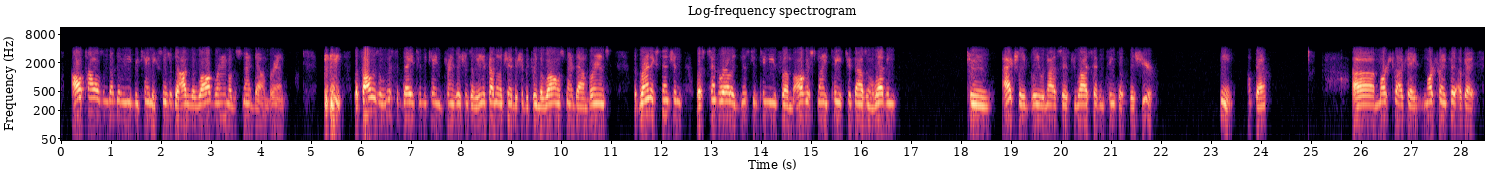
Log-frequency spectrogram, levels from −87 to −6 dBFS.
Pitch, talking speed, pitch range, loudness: 145 Hz, 140 wpm, 135-170 Hz, -22 LUFS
